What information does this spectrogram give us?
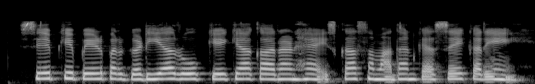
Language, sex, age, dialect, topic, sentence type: Hindi, female, 18-24, Garhwali, agriculture, question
